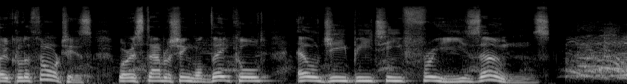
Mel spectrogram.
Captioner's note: crowd chanting in polish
